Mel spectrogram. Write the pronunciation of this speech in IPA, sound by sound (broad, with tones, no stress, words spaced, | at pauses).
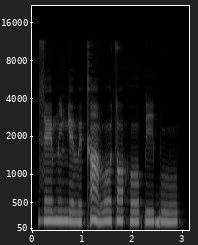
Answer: zeː˨mĩ˨ ɲe˨βɪ˨kʼã˦˨ βo˦tɔ˦ hoː˦ k͡piː˦ buː˦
